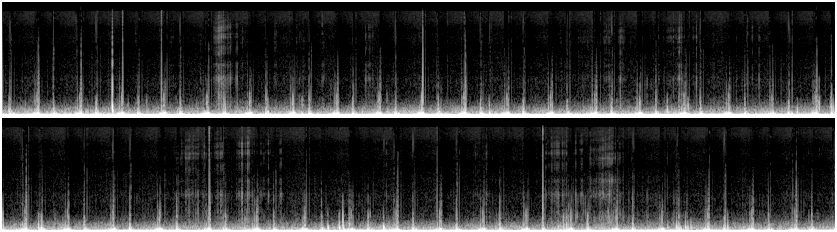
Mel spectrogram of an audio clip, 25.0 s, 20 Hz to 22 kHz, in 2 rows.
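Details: Normal heart sounds of a male through a stethoscope: steady low thumps at about 92 beats a minute with a faint hum behind.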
